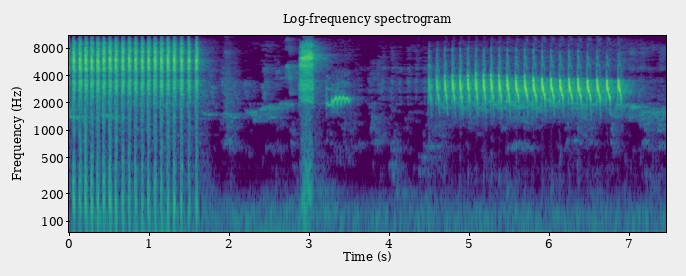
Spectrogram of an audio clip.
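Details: Pied triller singing ngebren, a training recording for songbirds: a quick, loud high trill, a short sharp note with a small slurred whistle, then a long, even run of buzzy trilled notes fading at the end.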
